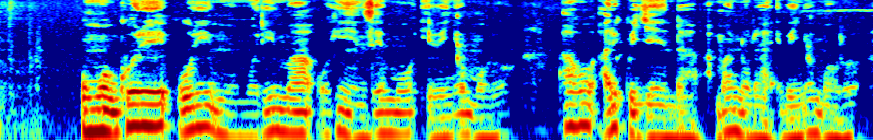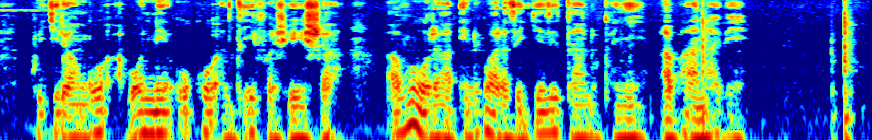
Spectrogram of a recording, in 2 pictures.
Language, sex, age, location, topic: Kinyarwanda, female, 25-35, Nyagatare, agriculture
